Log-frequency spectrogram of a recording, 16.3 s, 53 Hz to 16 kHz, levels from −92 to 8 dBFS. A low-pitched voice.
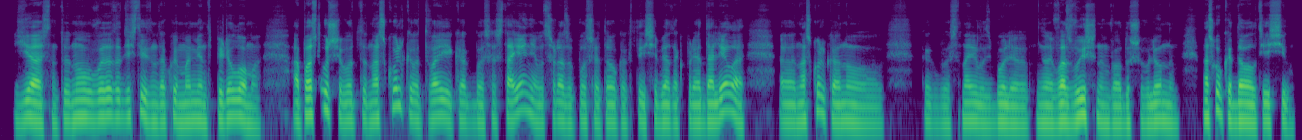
Yes: low, 120 Hz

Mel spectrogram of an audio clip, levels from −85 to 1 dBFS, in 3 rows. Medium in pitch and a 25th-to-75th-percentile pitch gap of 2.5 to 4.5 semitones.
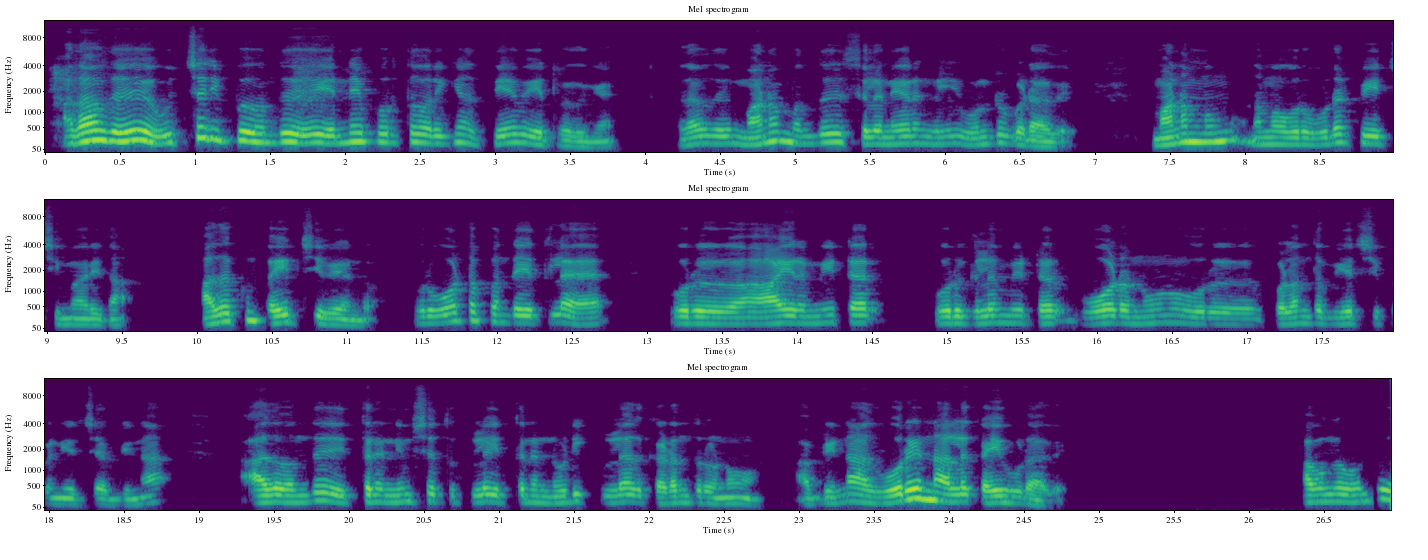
Yes: medium, 145 Hz; average, 3.8 semitones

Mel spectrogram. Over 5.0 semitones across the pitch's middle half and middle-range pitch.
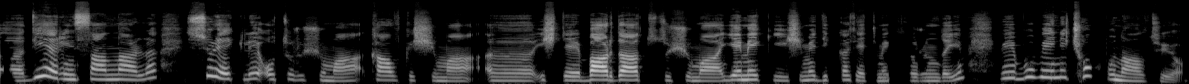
No: wide, 5.4 semitones; high, 205 Hz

